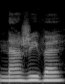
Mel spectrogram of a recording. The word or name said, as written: nažive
